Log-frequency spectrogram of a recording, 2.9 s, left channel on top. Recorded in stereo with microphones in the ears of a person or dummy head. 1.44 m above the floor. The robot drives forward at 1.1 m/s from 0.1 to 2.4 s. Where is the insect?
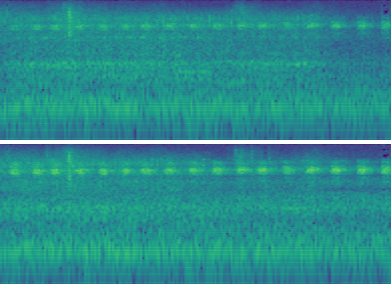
65° right (ahead or behind); by 3.0 s 55° right (ahead or behind).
